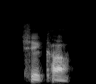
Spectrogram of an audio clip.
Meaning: to learn
- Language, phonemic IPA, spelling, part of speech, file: Bengali, /ʃekʰa/, শেখা, verb, LL-Q9610 (ben)-শেখা.wav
